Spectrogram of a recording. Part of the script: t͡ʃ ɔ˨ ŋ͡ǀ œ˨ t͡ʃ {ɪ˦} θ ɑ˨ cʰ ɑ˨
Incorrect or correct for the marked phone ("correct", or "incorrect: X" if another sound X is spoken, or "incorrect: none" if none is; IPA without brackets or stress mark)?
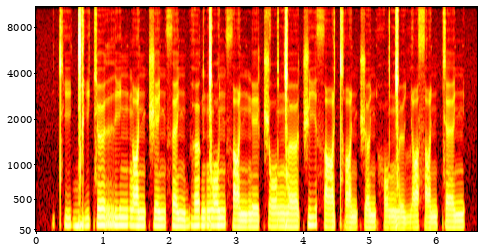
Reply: incorrect: i˦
